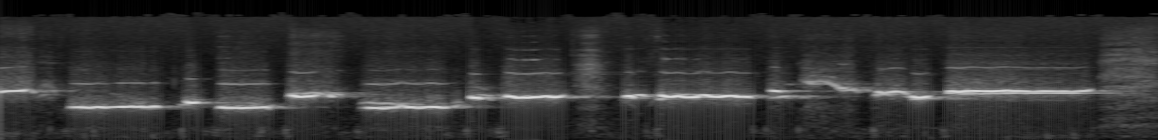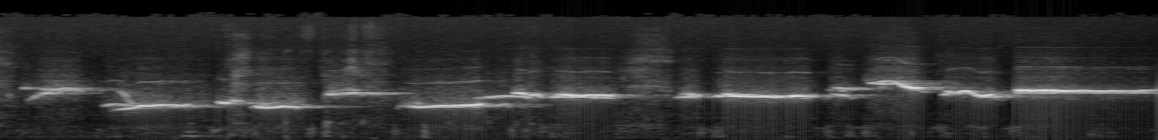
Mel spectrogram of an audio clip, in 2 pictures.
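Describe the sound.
A person whistles a catchy TV theme tune spontaneously, without practising first, for about seventeen seconds, clear, with steady melodic phrases and brief pauses for breath, no talking.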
